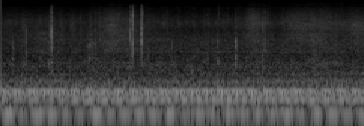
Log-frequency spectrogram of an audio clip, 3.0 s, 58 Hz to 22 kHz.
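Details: Hemi V8 salvage car idling, check engine and ABS lights on: deep steady lumpy rumble, even pulse, no ticks or knocks; sounds healthy.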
